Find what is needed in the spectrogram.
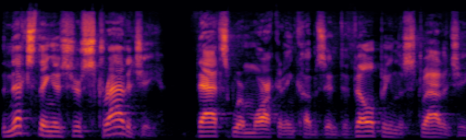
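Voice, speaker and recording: A man with a New York accent speaks at a fairly quick pace and a medium pitch, his pitch swinging very widely. The recording is very clean, with a silent background. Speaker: marketing consultant. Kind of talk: interview. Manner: halting.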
